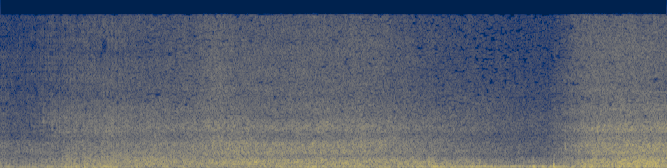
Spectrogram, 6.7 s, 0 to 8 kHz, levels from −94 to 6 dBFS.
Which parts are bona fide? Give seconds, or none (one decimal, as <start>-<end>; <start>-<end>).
1.3-6.7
